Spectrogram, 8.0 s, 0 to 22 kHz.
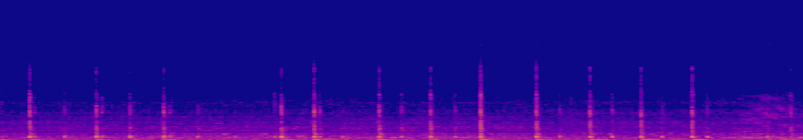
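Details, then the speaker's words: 2007-2015 Hyundai Elantra/Sonata, key on, engine off, steering wheel turned: sharp dry clicks about twice a second from a worn flexible steering shaft coupler, not the U-joints. "But most of the time what it is when you hear this clicking noise."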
